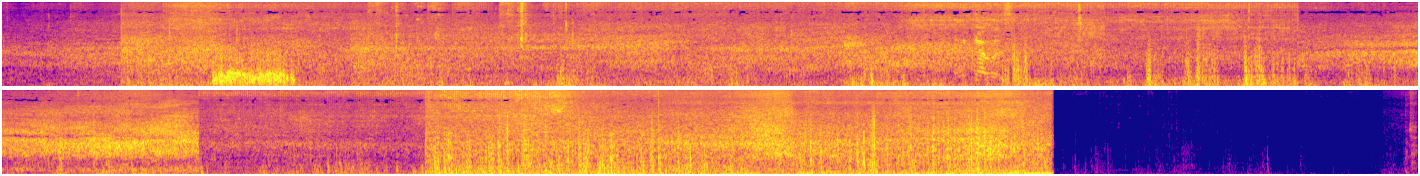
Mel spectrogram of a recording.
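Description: Wind buffeting a moving camera's microphone while riding a BMX bike along city streets, a loud rumbling noise that grows louder for the last few seconds and then cuts off abruptly near the end.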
